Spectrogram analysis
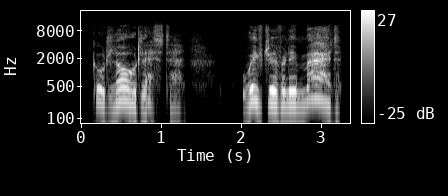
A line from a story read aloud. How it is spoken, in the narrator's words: he said in a frightened whisper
